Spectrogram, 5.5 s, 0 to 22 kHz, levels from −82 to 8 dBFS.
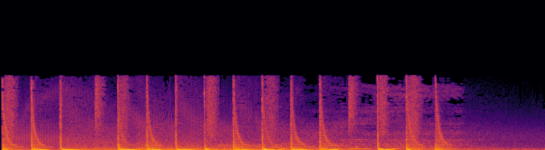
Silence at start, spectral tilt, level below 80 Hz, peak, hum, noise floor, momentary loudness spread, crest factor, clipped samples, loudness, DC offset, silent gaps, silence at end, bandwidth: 0 s; -5.5 dB/octave; -16 dBFS; 0 dBFS; none; -34 dBFS; 17 LU; 12 dB; under 0.1%; -15 LUFS; 1%; none; 0 s; 11.5 kHz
